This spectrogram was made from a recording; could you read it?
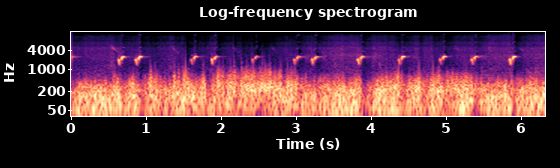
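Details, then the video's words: Male sooty-headed bulbul, described as frightened while hung at a cliff edge, gives short, bright hooked notes, often in quick pairs, about twice a second, over a steady low rumble of traffic or wind. "SUARA KUTILANG EMAS JANTAN MERASA KETAKUTAN"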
